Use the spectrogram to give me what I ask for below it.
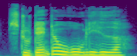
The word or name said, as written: studenteruroligheder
